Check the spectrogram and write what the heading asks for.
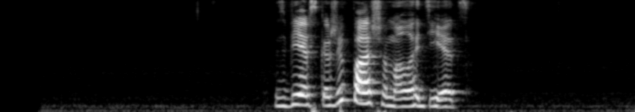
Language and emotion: Russian, positive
